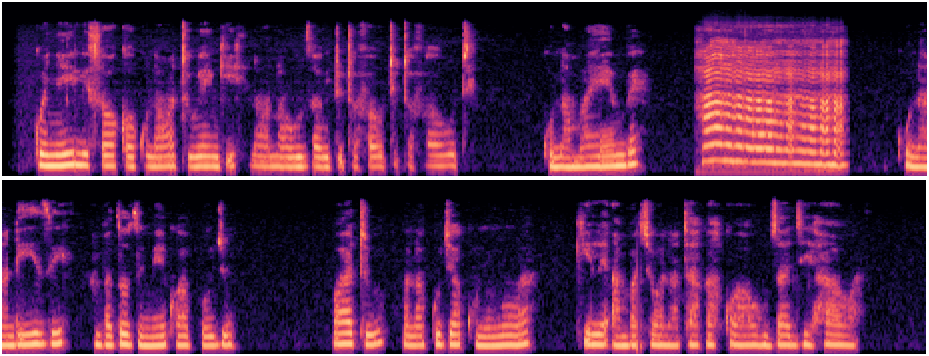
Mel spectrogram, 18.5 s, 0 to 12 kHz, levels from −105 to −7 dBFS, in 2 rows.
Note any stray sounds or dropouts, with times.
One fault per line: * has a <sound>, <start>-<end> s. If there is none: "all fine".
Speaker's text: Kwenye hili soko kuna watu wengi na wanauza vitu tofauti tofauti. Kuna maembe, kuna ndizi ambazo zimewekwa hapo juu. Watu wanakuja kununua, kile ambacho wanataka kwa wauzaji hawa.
* has a laugh, 6.9-8.5 s
* has a dropout, 15.6-15.6 s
